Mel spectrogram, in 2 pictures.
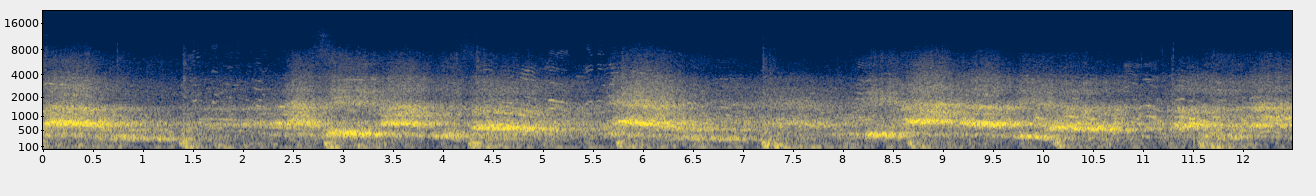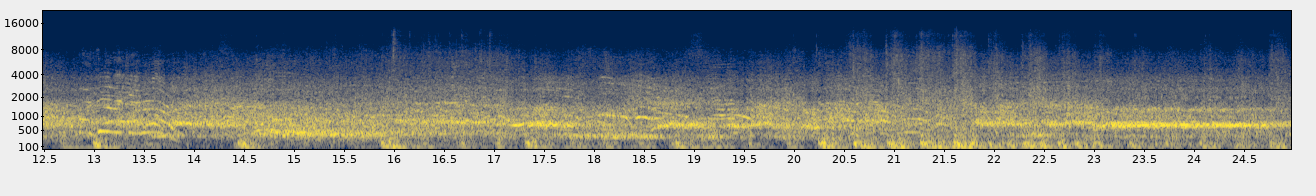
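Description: A huge stadium crowd sings a chant in unison, echoing loudly.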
